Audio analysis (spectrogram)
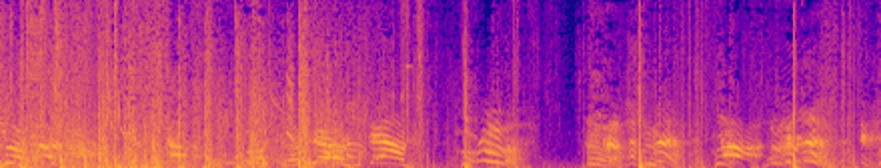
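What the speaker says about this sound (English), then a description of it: "Goddamn burst rifles." Burst rifle gunfire in The Last of Us multiplayer: rapid clusters of sharp shots and thuds in bursts, with a lull in the middle, mixed with a player's shouting voice over the game sounds.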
